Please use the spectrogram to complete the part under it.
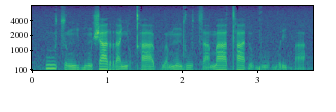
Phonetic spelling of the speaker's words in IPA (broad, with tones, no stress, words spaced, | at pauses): uː˦t͡sʊ˨ŋi˨ bũ˨ʃa˦ ra˨ɲɔ˨kʰaː˨ kʷa˨mũ˦duː˦ t͡sa˨ maː˦tʰa˦ ɗʊ˨ɡuː˨ ɡʷi˦ɾi˦ba˨˦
